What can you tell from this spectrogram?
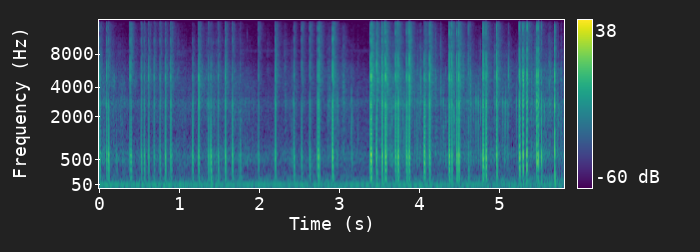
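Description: Small firework taped to a boomerang in flight, crackling: a rapid string of sharp pops, several a second, thickening into denser runs about halfway through and near the end.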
